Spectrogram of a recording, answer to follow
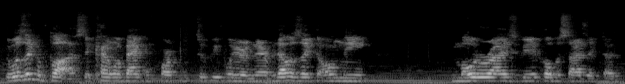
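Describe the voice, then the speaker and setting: Casual male podcast co-host, higher voice, rambling storyteller, echoey room with faint music. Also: quick pace. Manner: rambling, animated, many fillers.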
